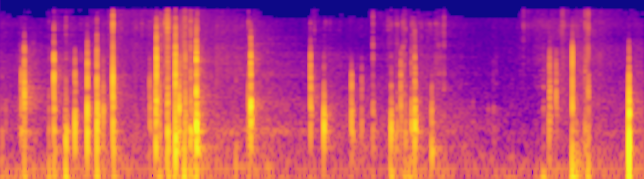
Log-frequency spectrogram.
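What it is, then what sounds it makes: Foil coffee bag filled with beans. A foil coffee bag filled with beans is squeezed and crinkled by hand. Quick, sharp crackles and crunches come in bursts, with a dense cluster early on and short quiet gaps between. The crisp crinkles have a bright top and a soft rustle of shifting beans underneath.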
